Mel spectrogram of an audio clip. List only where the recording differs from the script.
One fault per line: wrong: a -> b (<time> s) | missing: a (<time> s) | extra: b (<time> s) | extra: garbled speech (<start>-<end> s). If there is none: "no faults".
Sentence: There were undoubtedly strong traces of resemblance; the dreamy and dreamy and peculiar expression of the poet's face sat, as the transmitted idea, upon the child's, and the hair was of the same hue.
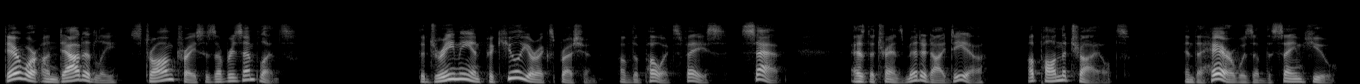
missing: dreamy and (4.8 s)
